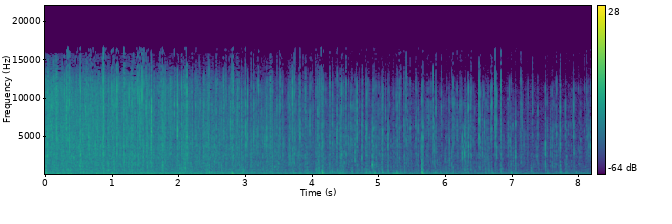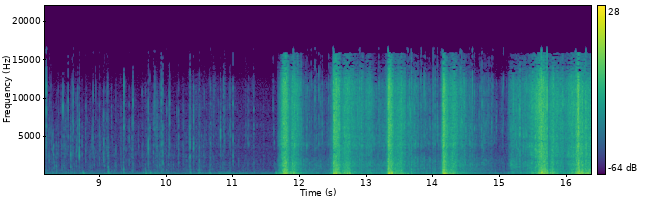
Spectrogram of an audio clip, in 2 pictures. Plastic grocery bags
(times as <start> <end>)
11.6 16.3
